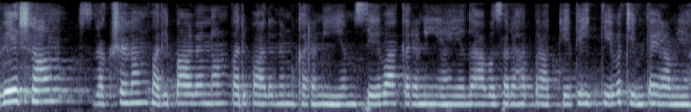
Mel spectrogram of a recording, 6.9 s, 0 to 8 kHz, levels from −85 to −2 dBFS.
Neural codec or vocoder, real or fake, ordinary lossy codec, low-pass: codec, 16 kHz in and 24 kHz out, 1.1 kbps, FireRedTTS-2 codec; fake; none; 7.2 kHz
